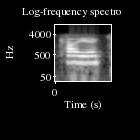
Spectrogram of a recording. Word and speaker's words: Kaia: Uh, it is pronounced Kaia, K A I A. Yes, it is.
